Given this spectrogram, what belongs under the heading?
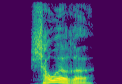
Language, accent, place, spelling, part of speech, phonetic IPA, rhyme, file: German, Germany, Berlin, schauere, verb, [ˈʃaʊ̯əʁə], -aʊ̯əʁə, De-schauere.ogg
- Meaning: inflection of schauern: 1. first-person singular present 2. first/third-person singular subjunctive I 3. singular imperative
